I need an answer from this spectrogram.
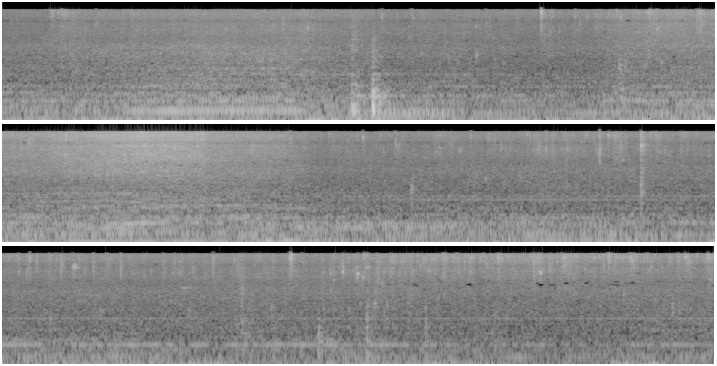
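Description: Fish frying in hot oil, a steady crackling sizzle. A sharp clack comes about three and a half seconds in, and the hiss grows louder for a moment around eight to nine seconds in.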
